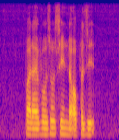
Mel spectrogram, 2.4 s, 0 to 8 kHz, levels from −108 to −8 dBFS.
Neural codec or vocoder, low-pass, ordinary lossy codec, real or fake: codec, 24 kHz, 6 kbps, HILCodec; 7.2 kHz; none; fake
